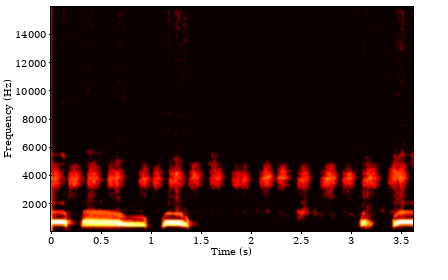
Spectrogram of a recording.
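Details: Decoy spotted dove calling to stir other doves to fight: a short note, a long husky descending coo and a second brief note, then after a pause two more short coos; a faint high ticking runs throughout.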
